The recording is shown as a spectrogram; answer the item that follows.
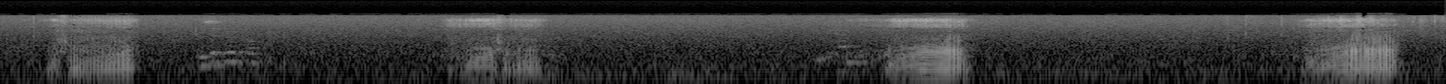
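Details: A Boston Terrier fast asleep snores in loud, rasping breaths about every four seconds, blowing bubbles as it snores.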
